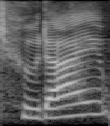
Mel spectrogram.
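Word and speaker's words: Houdaille: Housedale? Housedale? – It's pronounced Hudai, which Hudai. Is not how it's spelled.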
